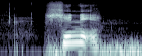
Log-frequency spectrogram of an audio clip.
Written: xini

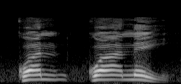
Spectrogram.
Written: kwankwanei

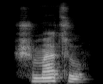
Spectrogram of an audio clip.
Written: xmatzu

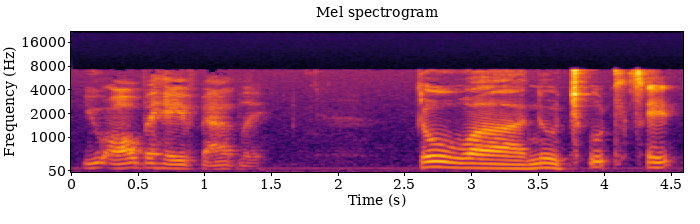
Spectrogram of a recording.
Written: duu-waa-nuu-ch’ut’lh-t’sit

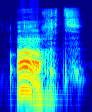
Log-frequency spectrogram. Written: qajtz

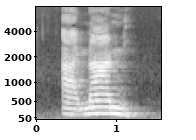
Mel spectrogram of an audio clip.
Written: anani

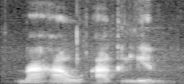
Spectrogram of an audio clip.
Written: nahau aclin

